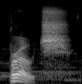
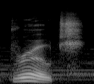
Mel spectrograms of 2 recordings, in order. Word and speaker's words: brooch: to look this up how do we pronounce this brooch brooch yeah let me switch to my pc audio real quick so i can hear this broach approach okay brooch see that's why i was confused about the word it's pronounced differently than it looks our mother happy could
